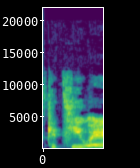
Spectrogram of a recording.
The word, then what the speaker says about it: Khethiwe: you yeah okay well thank you so it's katie way i know my name is a little different to pronounce okay i love the name i love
